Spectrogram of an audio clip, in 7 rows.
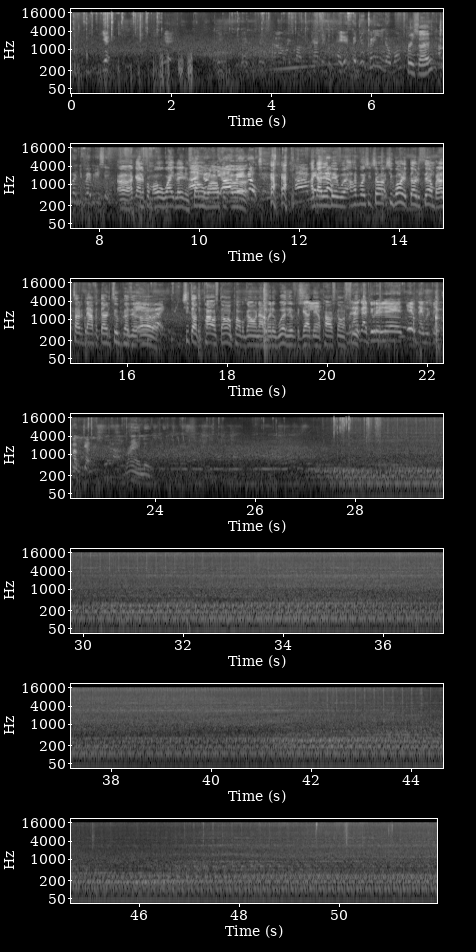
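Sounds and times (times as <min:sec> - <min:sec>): car engine idling: 0:27.0 - 0:51.9.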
